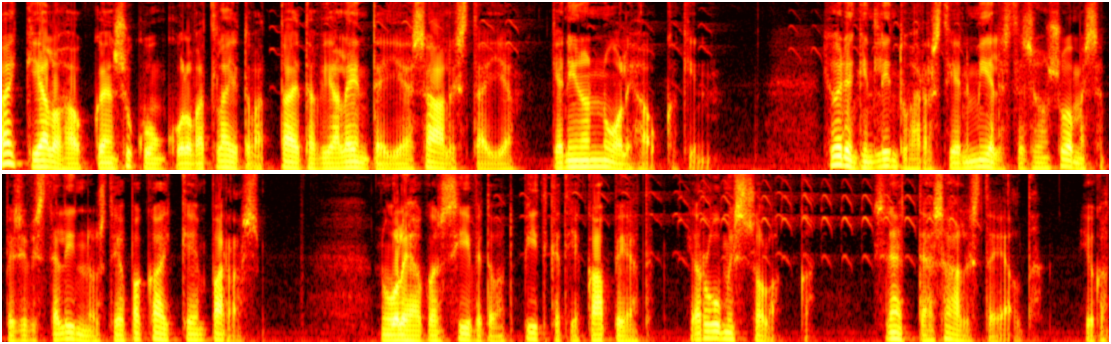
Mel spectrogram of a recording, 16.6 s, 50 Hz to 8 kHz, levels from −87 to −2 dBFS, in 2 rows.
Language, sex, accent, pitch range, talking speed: Finnish, male, native, 85-105 Hz, 135 wpm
